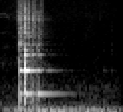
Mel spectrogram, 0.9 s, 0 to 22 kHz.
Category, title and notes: Music > Solo instrument
Marimba Loose Keys Notes Tones and Vibrations 34-001
block, foley, fx, keys, loose, marimba, notes, oneshotes, perc, percussion, rustle, thud, tink, wood, woodblock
